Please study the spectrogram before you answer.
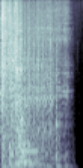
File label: Roller Deploy; Warframe; Kela De Thaym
